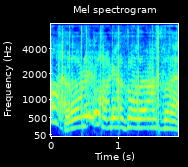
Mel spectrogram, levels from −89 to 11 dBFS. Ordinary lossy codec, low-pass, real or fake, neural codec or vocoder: none; none; fake; codec, 16 kHz, 4.8 kbps, FACodec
